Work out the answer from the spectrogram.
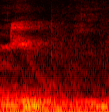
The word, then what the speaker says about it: new: little more elegant pronunciation i don't go around saying well do you have a new car or a new phone i say new right but when we sing let's use n-y-o-o new it's hardier and i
